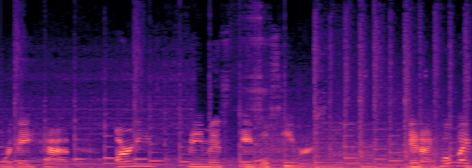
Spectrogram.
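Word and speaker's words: æbleskiver: they have arnie's famous ableskivers and i hope i pronounced that correctly because i had asked how it was pronounced and it's able steamers and these are these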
